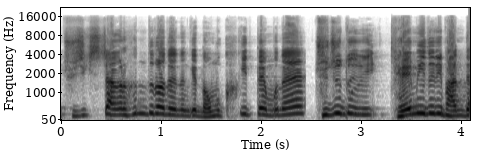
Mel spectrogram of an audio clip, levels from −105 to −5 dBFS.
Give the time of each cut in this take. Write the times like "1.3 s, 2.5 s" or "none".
none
